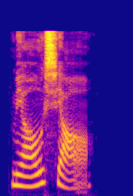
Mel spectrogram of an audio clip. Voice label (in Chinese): "渺小", Chinese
